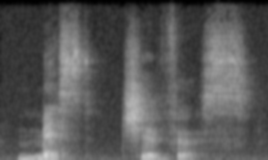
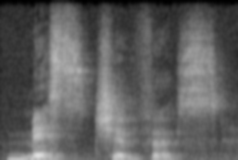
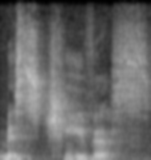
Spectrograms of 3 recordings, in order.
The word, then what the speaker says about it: mischievous: on the first syllable mischievous achieve us so stress the first part and then there's a schwa on the end so mischievous mischievous Miss Chivas not mischievous we hear a lot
